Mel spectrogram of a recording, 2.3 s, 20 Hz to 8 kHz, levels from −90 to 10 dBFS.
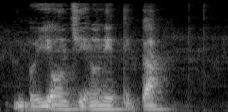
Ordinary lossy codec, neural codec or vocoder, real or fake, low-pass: Opus, 32 kbps; codec, 32 kHz, 1.9 kbps, SNAC; fake; 7.2 kHz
